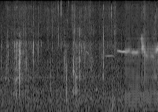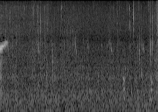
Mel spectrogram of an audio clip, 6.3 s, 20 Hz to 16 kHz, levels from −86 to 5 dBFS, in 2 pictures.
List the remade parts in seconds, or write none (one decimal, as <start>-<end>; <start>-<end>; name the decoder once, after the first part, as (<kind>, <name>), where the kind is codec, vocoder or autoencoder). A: 2.5-3.2 (vocoder, BigVGAN v2)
